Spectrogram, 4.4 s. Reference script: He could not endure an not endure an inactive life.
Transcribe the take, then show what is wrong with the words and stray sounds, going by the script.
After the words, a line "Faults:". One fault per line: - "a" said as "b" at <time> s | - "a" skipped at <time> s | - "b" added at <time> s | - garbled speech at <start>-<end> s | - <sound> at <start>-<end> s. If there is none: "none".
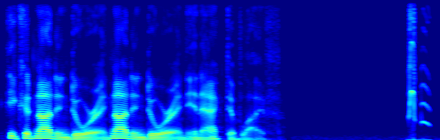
He could not endure an not endure an inactive life.
Faults:
- squeak at 4.1-4.3 s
